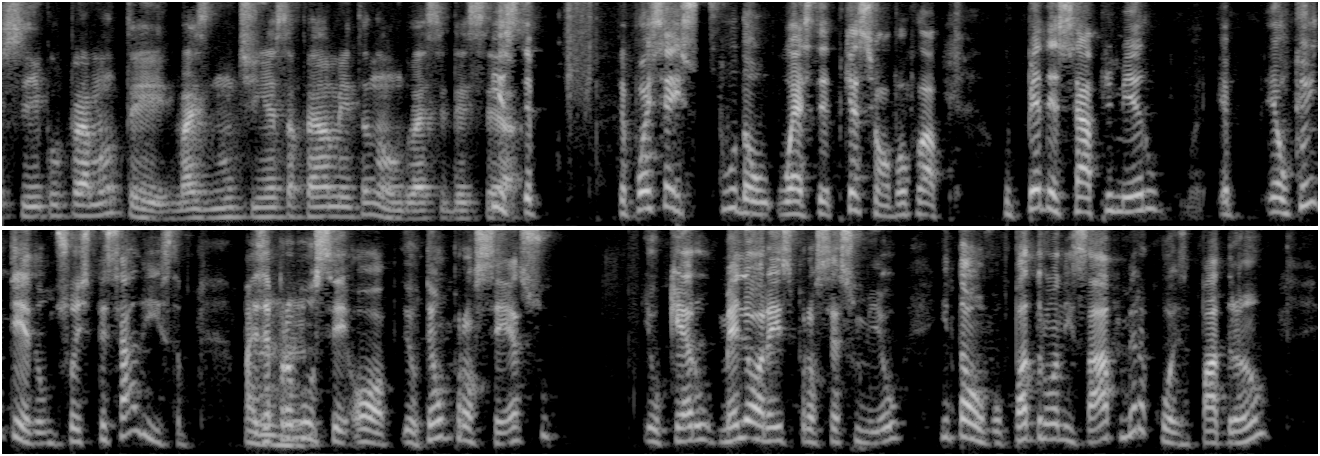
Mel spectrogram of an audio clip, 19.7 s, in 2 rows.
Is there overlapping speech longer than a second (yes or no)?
no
